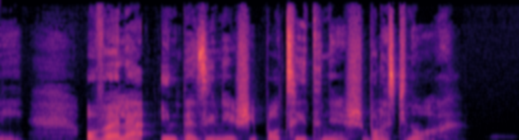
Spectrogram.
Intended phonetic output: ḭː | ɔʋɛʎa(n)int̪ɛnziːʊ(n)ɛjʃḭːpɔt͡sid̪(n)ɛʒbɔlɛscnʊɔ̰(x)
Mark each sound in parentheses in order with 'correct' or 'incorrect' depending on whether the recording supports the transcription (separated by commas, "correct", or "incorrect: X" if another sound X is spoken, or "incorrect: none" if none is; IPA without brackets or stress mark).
incorrect: none, incorrect: ɲ, incorrect: ɲ, correct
